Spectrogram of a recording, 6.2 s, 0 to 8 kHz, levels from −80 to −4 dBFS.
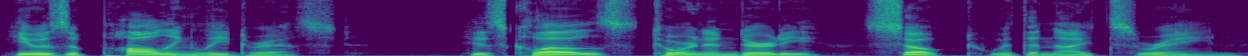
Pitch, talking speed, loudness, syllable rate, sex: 115 Hz, 135 wpm, -18 LUFS, 3.9 syllables/s, male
